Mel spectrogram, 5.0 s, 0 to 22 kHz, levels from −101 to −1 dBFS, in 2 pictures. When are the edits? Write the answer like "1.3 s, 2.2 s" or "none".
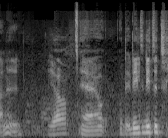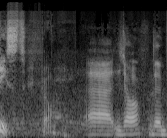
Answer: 2.1 s, 3.1 s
